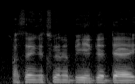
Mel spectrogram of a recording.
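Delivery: flat, level, one-tone monotone with no inflection. Showing how they'll talk from now on: flat, one-tone delivery. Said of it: "This is how I'm going to talk from now on. One tone. No inflection".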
